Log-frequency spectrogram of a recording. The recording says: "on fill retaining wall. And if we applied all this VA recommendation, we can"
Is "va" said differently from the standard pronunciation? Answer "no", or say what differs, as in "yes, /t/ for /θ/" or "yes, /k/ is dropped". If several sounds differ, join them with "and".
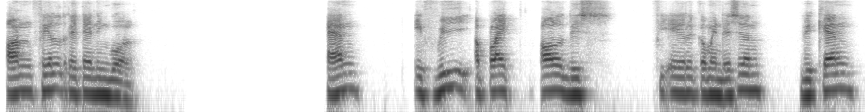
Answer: yes, /f/ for /v/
